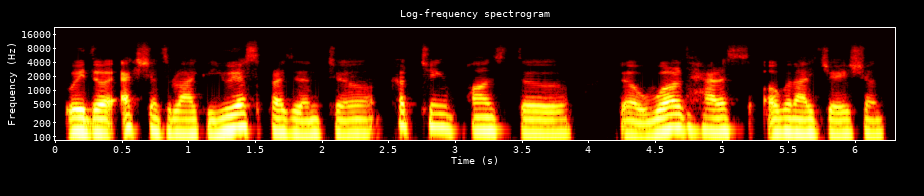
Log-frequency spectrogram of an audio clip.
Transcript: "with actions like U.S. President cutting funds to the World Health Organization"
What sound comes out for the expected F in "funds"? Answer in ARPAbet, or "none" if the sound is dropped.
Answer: P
